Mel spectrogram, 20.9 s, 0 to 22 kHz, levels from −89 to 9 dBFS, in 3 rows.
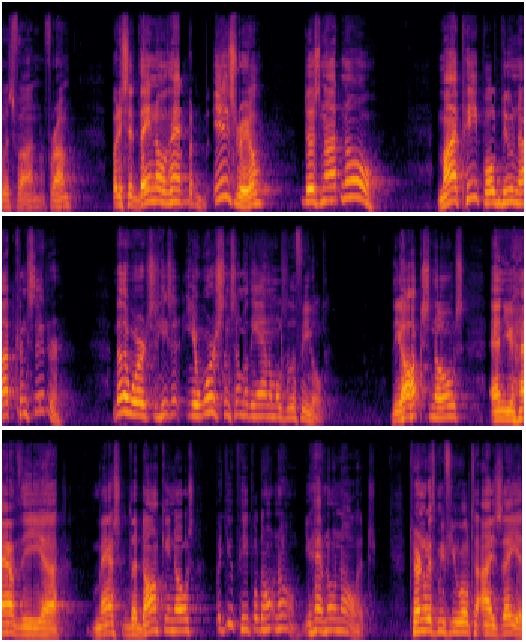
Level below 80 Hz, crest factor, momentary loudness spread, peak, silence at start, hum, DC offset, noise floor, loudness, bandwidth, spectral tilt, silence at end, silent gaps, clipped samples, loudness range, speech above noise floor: -68 dBFS; 18 dB; 15 LU; 0 dBFS; 0 s; none; under 0.1%; -66 dBFS; -18 LUFS; 17 kHz; -5 dB/octave; 0 s; none; under 0.1%; 4 LU; 49 dB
